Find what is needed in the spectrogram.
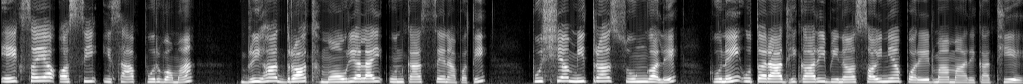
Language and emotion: Nepali, neutral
